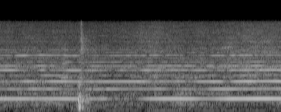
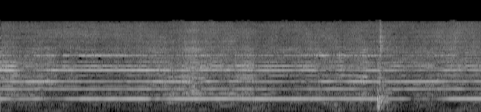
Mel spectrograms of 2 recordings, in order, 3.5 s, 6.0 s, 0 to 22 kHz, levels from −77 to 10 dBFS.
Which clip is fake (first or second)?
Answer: second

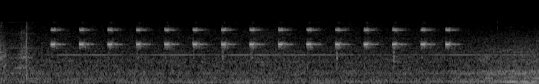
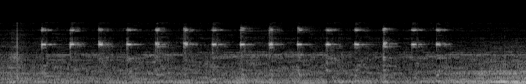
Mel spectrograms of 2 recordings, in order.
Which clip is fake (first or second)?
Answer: second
